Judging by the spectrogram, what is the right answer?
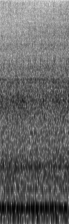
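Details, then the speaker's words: Kip's Willys Wagon on first run in the shop, no coolant, holding fuel pressure: a lumpy, uneven idle with a low drone and slight hunting. Owner thinks it needs timing and enrichment fuel adjusted. "We need to give it some timing, it sounds like, and some stuff, but by George, look at that."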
